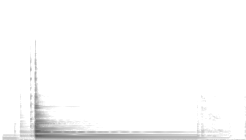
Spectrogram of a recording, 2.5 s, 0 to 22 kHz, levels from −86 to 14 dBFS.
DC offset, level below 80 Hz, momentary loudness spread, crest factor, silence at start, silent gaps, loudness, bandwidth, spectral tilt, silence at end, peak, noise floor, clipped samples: under 0.1%; -74 dBFS; 25 LU; 26 dB; 0.35 s; none; -33 LUFS; 14.5 kHz; -1 dB/octave; 0.75 s; -14 dBFS; -66 dBFS; under 0.1%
